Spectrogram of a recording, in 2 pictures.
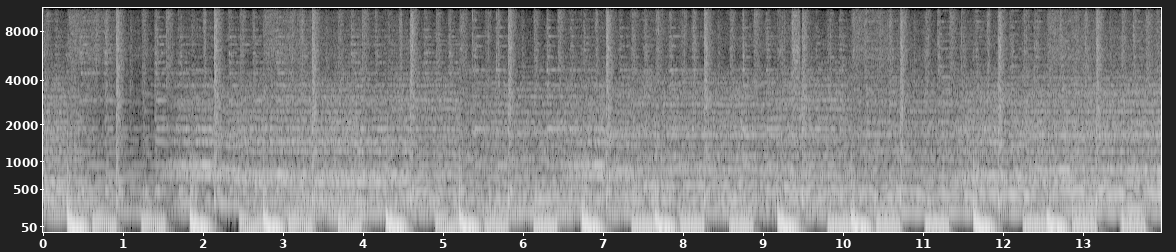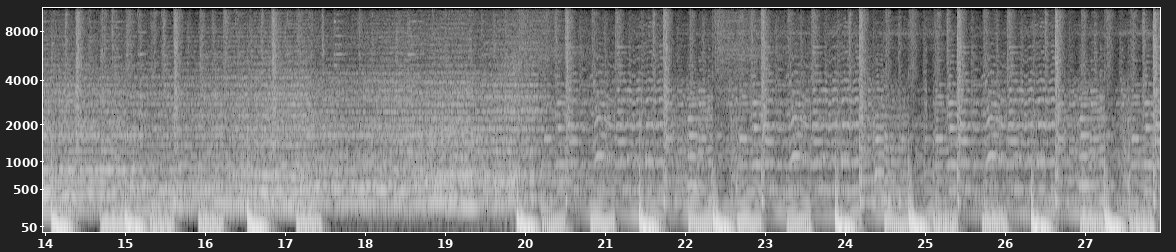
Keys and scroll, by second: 8.1 space, 9.8 space, 24.7 ctrl+z.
